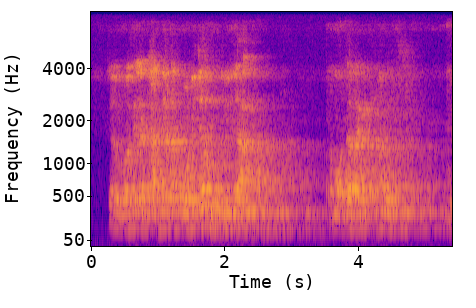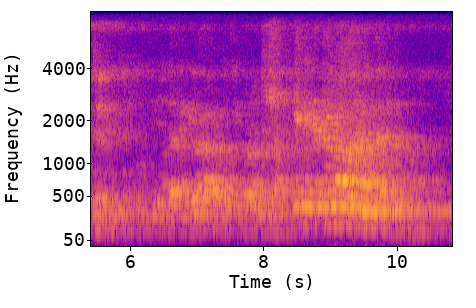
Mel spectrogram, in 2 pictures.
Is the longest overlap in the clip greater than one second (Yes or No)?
No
